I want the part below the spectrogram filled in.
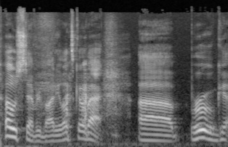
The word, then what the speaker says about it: brogue: Amalia starts off by imitating Penance's Bruges accent. Bruges is the right word, right? I'm pronouncing that right. That's a Irish, Scottish Bruges. That's what Brogue. – She's got. Brogue. There you go.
